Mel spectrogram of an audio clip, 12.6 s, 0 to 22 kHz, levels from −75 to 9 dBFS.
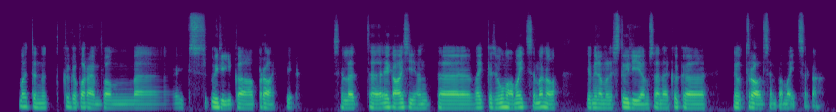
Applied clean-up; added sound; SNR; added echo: neural mask model DeepFilterNet 3.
